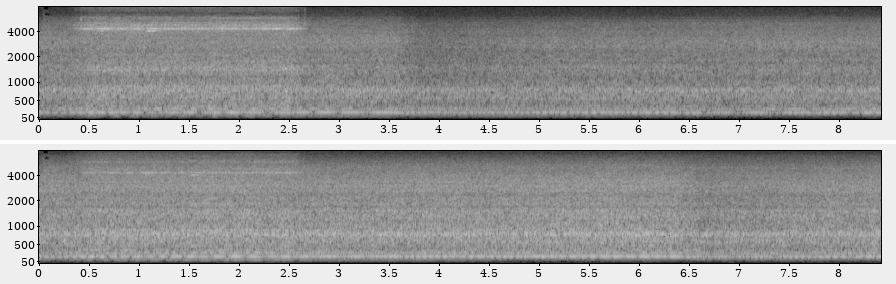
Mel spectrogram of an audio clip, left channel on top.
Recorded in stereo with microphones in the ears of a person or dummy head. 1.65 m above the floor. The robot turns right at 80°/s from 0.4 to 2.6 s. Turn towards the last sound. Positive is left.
No sound to turn to.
